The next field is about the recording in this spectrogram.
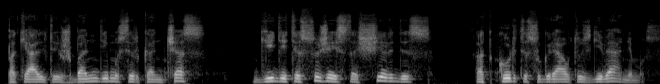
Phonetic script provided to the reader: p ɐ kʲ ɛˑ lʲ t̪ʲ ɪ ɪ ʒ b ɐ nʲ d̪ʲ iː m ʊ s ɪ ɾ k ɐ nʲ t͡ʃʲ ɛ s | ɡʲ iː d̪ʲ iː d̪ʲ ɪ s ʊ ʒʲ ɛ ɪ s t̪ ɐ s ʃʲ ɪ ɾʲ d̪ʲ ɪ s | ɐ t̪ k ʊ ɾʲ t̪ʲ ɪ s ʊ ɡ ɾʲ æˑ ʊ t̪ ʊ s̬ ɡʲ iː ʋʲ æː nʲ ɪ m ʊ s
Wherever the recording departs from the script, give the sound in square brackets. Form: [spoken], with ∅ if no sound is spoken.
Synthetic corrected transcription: p ɐ kʲ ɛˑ lʲ t̪ʲ ɪ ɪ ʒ b ɐ nʲ d̪ʲ iː m ʊ s ɪ ɾ k ɐ nʲ t͡ʃʲ ɛ s | ɡʲ iː d̪ʲ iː [t̪ʲ] ɪ s ʊ ʒʲ ɛ ɪ s t̪ ɐ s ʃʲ ɪ ɾʲ d̪ʲ ɪ s | ɐ t̪ k ʊ ɾʲ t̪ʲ ɪ s ʊ ɡ ɾʲ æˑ ʊ t̪ ʊ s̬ ɡʲ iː ʋʲ æː nʲ ɪ m ʊ s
